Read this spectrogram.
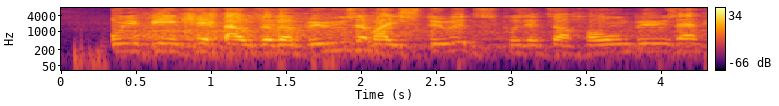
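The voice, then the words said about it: Thick English accent. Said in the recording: “how English are these guys? How British are these guys? ... Thick. Yeah, accent.”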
